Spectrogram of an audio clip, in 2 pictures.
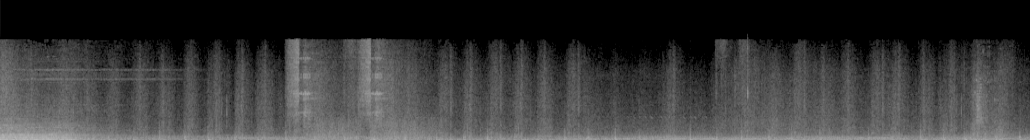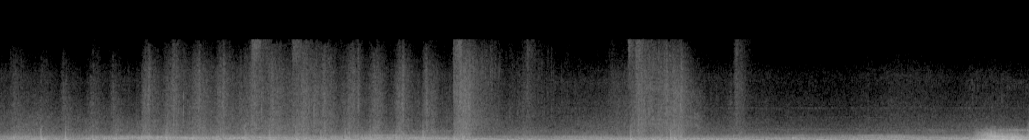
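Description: Heavy footsteps crunch through tall grass.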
